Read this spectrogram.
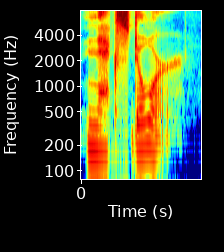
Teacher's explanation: However, when we say it naturally and quickly, you'll often notice that the T sound in next is barely audible, if at all. It just becomes next door.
